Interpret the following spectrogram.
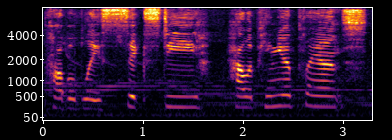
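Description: A woman's voice: fairly high pitch, takes it slowly, poor audio. Chatty woman vlogging outdoors over music. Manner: chatty, with many ums and animated asides. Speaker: gardening vlogger. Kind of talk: casual vlog. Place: outdoors on a front porch by a yard. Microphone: phone or camera on a small tripod.

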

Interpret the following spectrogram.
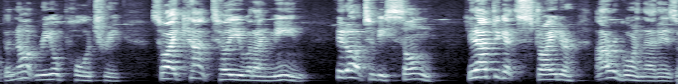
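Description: A man's voice: fairly high pitch, fairly bright tone, pitched above the performer's own voice, natural voice. A man voicing a humble, loyal male hobbit gardener who talks in a rustic, rambling way. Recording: roomy echo.

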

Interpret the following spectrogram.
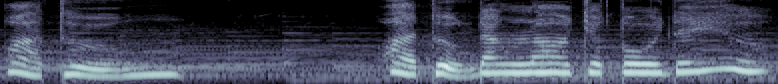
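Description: A lovesick young schemer in a cartoon folk tale. Her voice is very high and bright, swinging widely as she pleads and coaxes in a plaintive, coquettish way. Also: expressive, normal speed, faint music behind. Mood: clingy, insistent. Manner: plaintive, coquettish, emotionally dramatic. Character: lovesick, scheming young woman feigning helpless distress. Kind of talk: Vietnamese animated folk tale dubbing.

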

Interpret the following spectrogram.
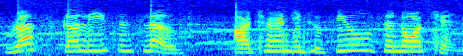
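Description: A woman's voice: sits high, normal speed, music in the background. A woman reads formal, declamatory scripted narration for a 1970s propaganda documentary. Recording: tinny, band-limited, noisy 1970s film soundtrack.

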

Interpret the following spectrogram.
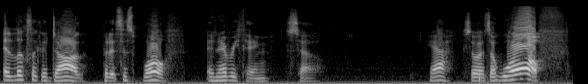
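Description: A woman's voice: lowish voice, moderate pace, dry recording. A woman giving casual horror game commentary, exclaiming, swearing and muttering asides to herself. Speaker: let's play gamer.

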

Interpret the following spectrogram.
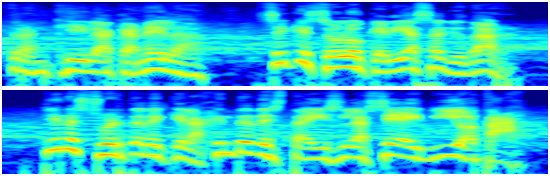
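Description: A woman's voice: low-pitched, expressive, normal speed, pushed and bright, a little hiss or hum. A woman with a Spain accent voicing an exasperated, sensible young male mayor in a cartoon parody. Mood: consoling. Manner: incredulous, exasperated, colloquial. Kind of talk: animated parody fandub acting.

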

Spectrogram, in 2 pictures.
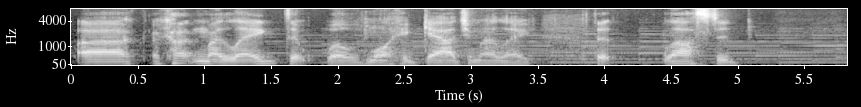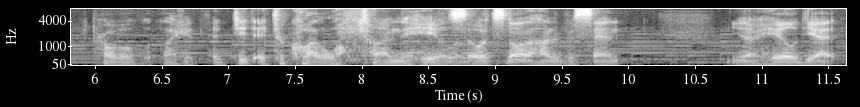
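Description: A man's voice: low-pitched, fairly even intonation, normal speed. A young man, speaking hesitantly in a news interview, with many fillers and restarts. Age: late teens. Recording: news interview with music underneath.

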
